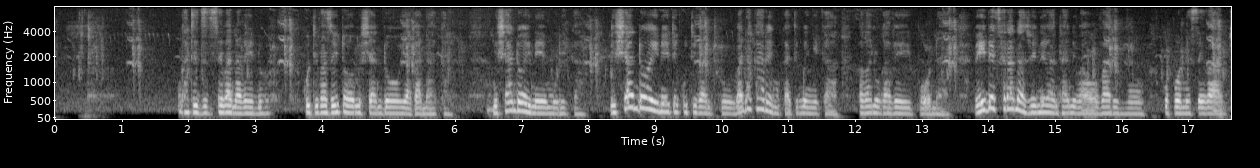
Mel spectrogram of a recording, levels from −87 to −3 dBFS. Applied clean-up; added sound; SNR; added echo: none; Bird; 20 dB; reverberation time 0.4 s.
